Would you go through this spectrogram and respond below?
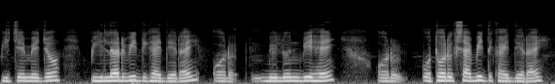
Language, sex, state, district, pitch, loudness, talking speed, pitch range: Hindi, male, Arunachal Pradesh, Longding, 165 Hz, -15 LUFS, 225 wpm, 150-175 Hz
